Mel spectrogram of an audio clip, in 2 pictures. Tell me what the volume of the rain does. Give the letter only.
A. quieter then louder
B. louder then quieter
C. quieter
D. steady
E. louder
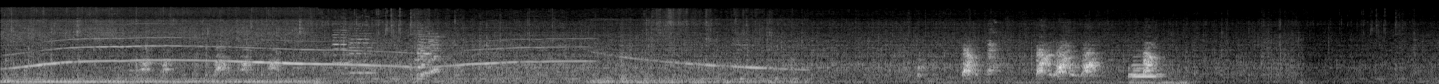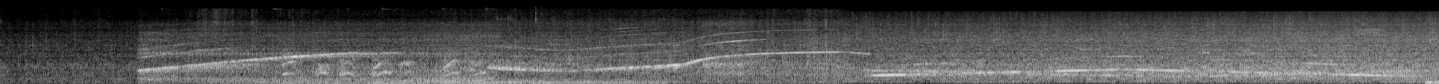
A.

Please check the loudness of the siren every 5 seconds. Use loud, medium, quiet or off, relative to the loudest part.
medium, medium, off, loud, loud, loud.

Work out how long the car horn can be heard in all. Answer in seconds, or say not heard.
2 s.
